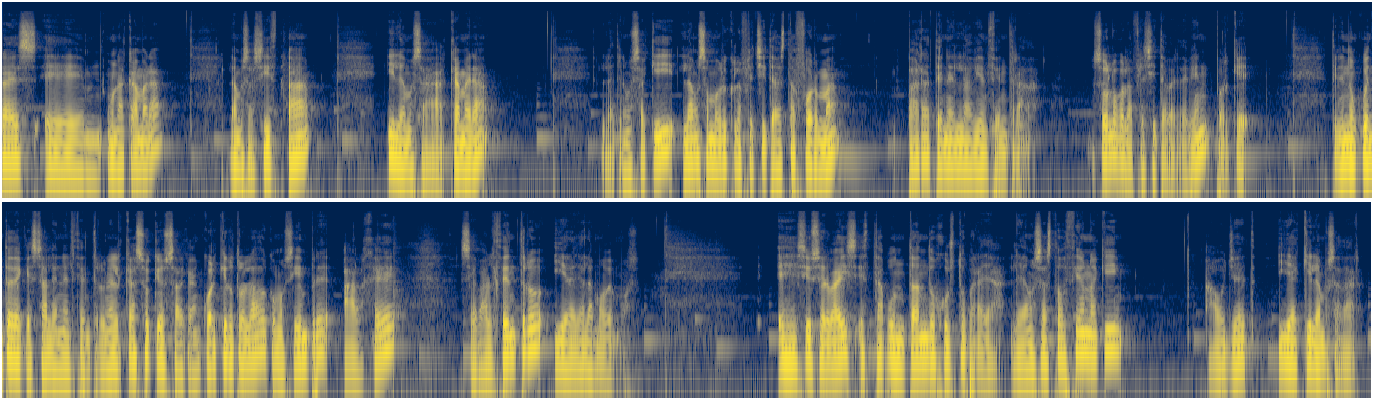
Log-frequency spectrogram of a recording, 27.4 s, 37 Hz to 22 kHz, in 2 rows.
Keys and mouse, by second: 4.6 click, 6.4 click, 9.2 shift+middle click, 10.2 click, 11.7 click, 14.4 shift+middle click, 15.4 click, 18.9 click, 25.3 click.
